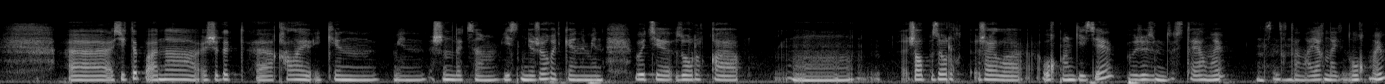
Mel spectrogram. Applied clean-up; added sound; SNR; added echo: none; none; none; none.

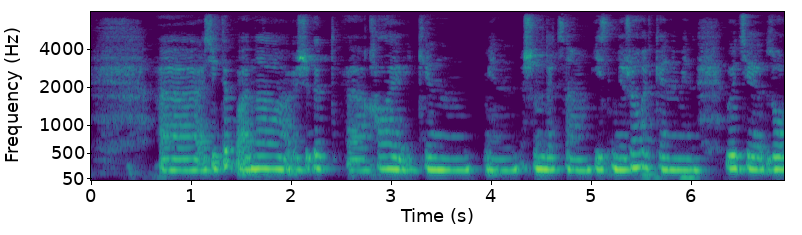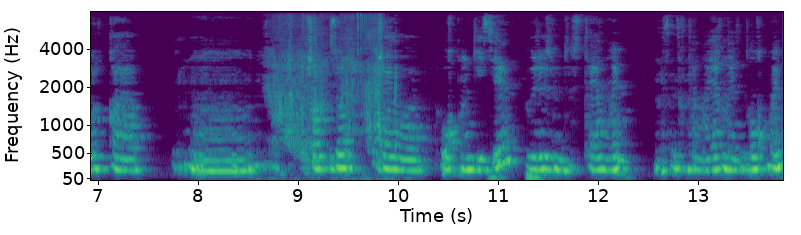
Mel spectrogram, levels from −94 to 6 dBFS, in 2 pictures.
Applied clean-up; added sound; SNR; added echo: classical method WPE with log-MMSE.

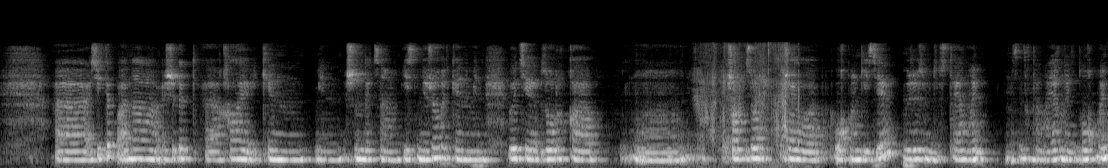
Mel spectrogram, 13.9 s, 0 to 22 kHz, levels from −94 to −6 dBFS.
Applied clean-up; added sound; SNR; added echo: neural separator model SepFormer DNS4.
